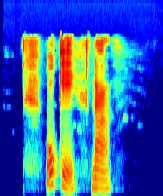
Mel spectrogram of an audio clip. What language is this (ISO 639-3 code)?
ben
